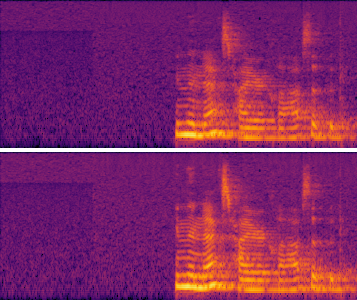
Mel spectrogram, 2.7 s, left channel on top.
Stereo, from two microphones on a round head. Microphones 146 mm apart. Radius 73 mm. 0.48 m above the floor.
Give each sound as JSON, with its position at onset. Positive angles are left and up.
{"t": 1.3, "sound": "a woman speaking", "side_deg": -45, "distance_m": 1.3}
